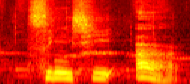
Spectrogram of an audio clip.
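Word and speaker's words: 星期二: ภาษา จีน ออก เสียง ว่า สิ่ง ที่ อ่ะ สิ่ง ชิ อ่ะ วัน อังคาร สิ่ง ฉี่ อ่ะ วัน พุธ ชุด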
